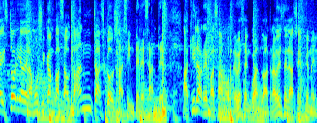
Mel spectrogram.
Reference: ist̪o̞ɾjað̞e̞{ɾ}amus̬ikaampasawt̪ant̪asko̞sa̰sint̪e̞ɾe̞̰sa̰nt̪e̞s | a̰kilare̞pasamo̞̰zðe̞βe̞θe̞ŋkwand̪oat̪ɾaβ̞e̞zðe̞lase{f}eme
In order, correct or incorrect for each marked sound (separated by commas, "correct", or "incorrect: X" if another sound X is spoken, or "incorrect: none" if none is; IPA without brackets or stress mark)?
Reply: incorrect: l, correct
